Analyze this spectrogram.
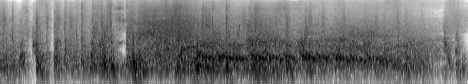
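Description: Game battle effects clash and explode with magical blasts.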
